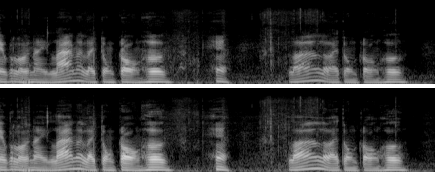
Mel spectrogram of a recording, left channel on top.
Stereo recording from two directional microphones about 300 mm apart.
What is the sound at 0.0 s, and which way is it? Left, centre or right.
Speech, centre.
